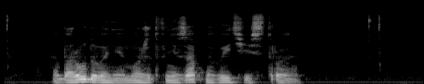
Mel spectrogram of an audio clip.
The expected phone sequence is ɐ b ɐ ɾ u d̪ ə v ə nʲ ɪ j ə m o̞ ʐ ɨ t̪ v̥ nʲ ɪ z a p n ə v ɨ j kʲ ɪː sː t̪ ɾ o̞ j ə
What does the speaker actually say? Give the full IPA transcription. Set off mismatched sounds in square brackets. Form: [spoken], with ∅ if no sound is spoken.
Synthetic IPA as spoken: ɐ b ɐ ɾ u d̪ ə v ə nʲ ɪ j ə m o̞ ʐ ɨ t̪ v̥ nʲ ɪ z a p n ə v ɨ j [tʲ] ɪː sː t̪ ɾ o̞ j ə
